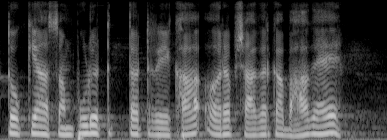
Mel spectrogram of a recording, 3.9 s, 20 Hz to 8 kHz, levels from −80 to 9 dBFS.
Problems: background sounds at intervals, background conversations at intervals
